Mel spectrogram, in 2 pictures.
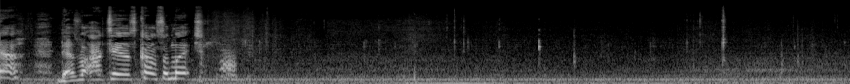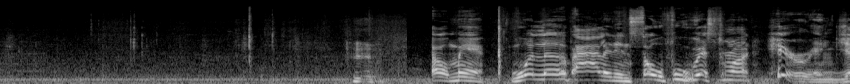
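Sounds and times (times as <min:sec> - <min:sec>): truck engine idling: 0:00.2 - 0:13.6.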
